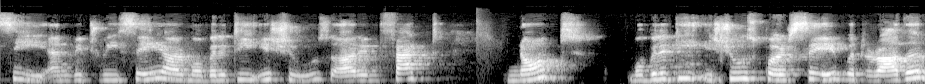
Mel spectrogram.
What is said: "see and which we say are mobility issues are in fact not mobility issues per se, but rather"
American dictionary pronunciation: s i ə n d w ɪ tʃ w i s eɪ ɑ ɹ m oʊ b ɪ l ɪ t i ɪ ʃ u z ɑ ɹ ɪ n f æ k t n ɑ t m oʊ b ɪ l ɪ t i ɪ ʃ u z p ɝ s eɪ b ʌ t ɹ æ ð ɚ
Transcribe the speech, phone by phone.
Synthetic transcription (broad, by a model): s i ə n d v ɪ tʃ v i s eɪ ɑ ɹ m oʊ b ɪ l ɪ t i ɪ ʃ u z ɑ ɹ ɪ n f æ k t n ɑ t m oʊ b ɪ l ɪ t i ɪ ʃ u z p ɝ s eɪ b ʌ t ɹ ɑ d ɚ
